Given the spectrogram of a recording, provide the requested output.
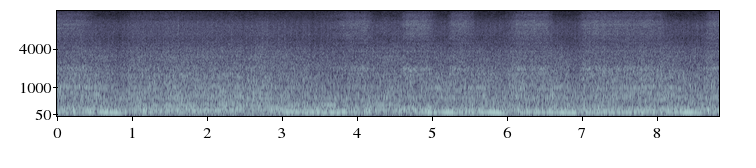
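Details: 1970 Opel GT four-cylinder sat about 30 years, after carburetor change (Solex replaced, manual choke), new points, new Bosch Platinum plugs, choke fully open: slightly uneven lumpy idle with the odd dropped pulse; slight misfire, rough idle.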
